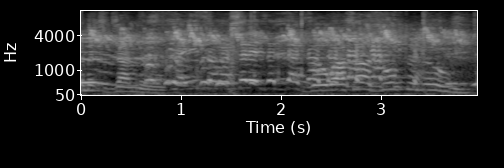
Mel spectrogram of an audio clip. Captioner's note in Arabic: ضحك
